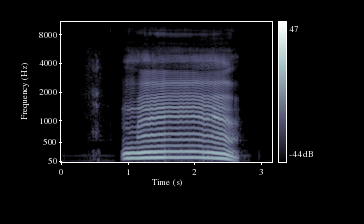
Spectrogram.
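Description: A single long, loud cow moo, close by and steady in pitch for nearly two seconds, preceded by a brief faint rustle.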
